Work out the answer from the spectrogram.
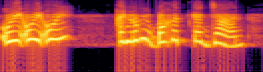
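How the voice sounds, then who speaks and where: A woman's voice: extremely high pitch, lively intonation, a little slow, lo-fi sound. An actress playing a young female student, coy and playful, in an old radio drama. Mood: teasing affection.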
